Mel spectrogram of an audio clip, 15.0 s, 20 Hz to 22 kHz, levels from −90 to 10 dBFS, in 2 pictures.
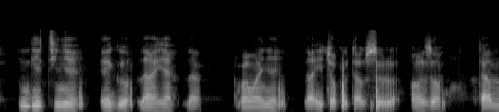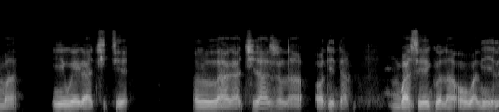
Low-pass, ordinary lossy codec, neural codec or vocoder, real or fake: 7.2 kHz; none; codec, 16 kHz, 8 kbps, FunCodec, trained on LibriTTS, 25 frames a second; fake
